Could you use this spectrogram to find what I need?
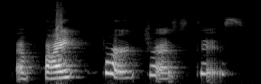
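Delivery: very slow, moved, emotional delivery. Saying an important quote aloud, deliver it emotional. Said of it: "She's getting pretty emotional".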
